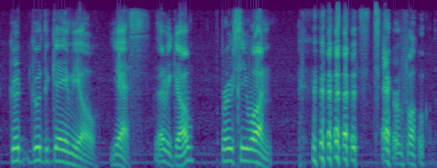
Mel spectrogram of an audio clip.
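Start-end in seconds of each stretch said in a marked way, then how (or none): 0.2-1.5 bad, failed, fake Spanish accent. Trying the Spanish accent again after failing: bad Spanish accent. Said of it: "I tried and failed horribly".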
